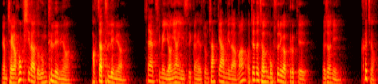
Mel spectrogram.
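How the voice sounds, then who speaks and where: A man preaching a sermon to young adults, with a loud voice, asking the congregation questions and acting out the voices he quotes. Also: mid-range voice, expressive, fast talker. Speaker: pastor.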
